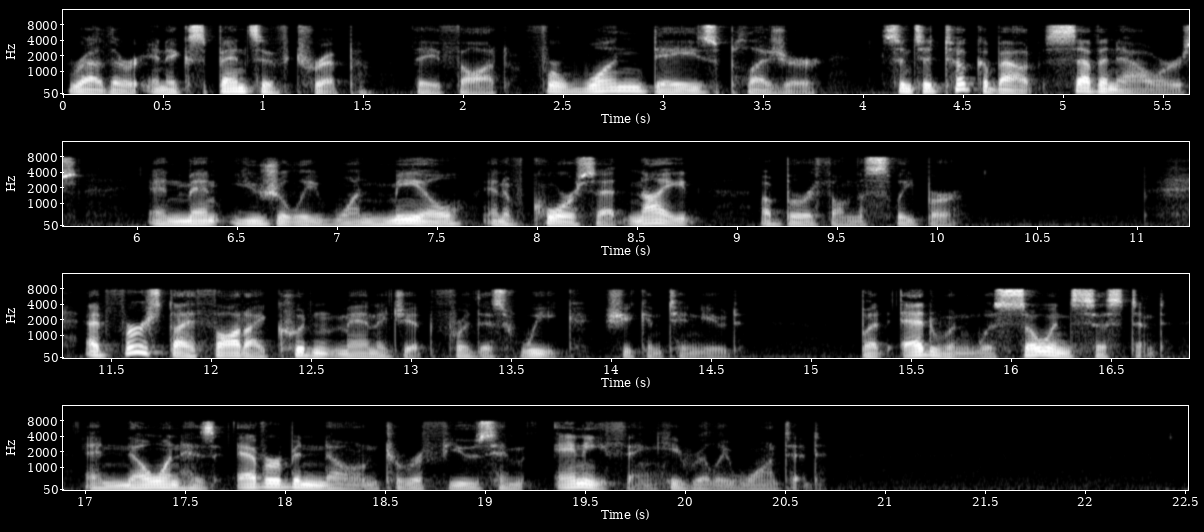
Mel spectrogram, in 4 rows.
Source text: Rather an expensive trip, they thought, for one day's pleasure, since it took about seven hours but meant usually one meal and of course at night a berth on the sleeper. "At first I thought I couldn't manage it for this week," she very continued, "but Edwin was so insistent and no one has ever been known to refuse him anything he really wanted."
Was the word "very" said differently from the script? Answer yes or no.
yes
